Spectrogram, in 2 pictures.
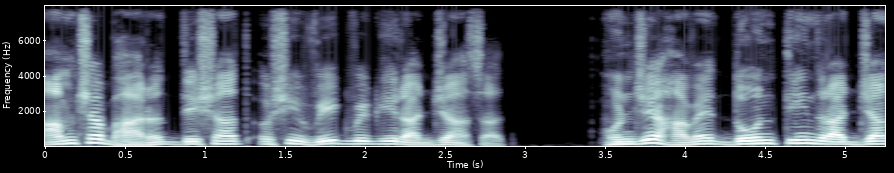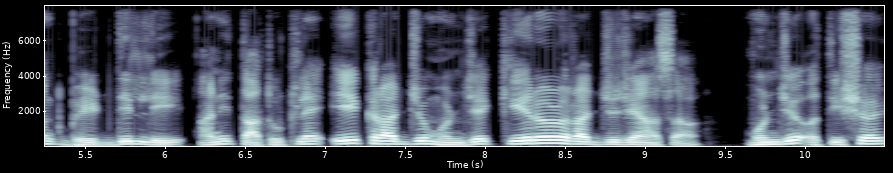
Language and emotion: Goan Konkani, neutral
